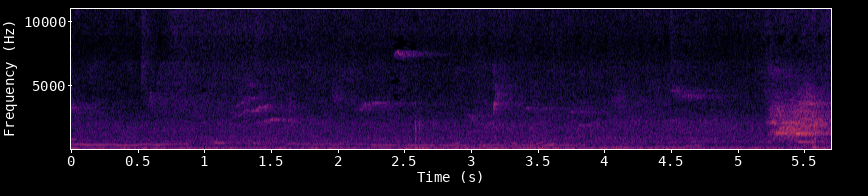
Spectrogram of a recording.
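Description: Birds chirping in the background, with a long, faint wavering call over the first few seconds and a brief louder burst of sound near the end.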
